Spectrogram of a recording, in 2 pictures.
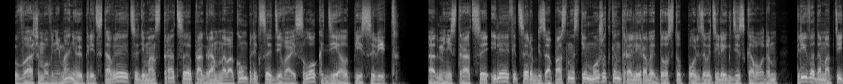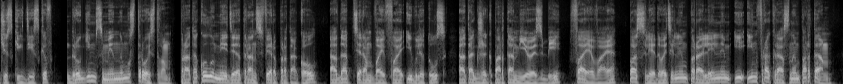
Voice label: russian narration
